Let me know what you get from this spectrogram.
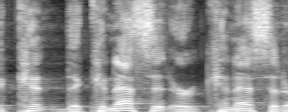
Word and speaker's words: Knesset: They're the Knesset, or how do you say it? – That's it.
